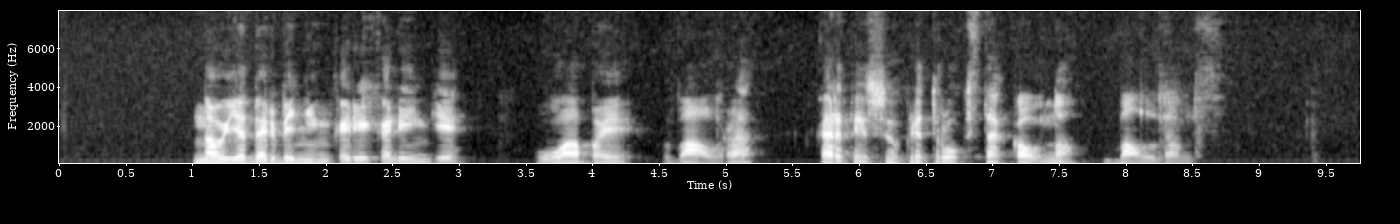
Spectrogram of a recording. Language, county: Lithuanian, Vilnius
